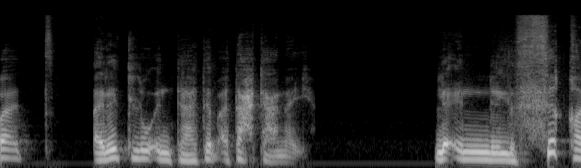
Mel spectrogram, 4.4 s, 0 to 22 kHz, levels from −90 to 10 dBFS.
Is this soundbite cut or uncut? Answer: uncut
